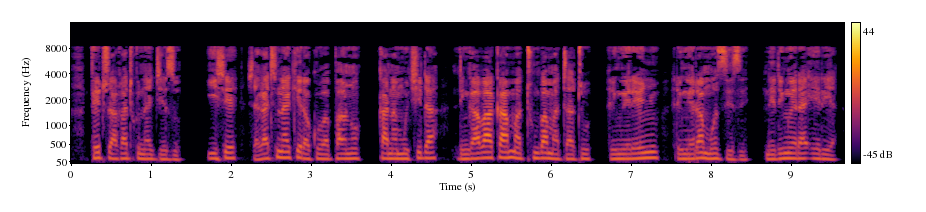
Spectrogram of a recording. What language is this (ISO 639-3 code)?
sna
